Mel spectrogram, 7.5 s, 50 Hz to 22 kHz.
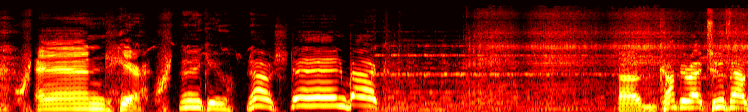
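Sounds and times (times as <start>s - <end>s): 
speech: 0.3s - 4.1s, 6.2s - 7.4s
chainsaw engine idling and revving: 4.6s - 7.4s.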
